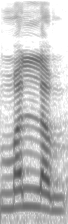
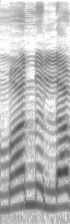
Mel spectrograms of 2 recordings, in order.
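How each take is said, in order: First: The n merges into a doubled l. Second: The n is pronounced before the l. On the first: The speaker calls it right. "बल्कि कहेंगे मल्लम" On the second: The speaker calls it wrong. "नहीं पढ़ेंगे"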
